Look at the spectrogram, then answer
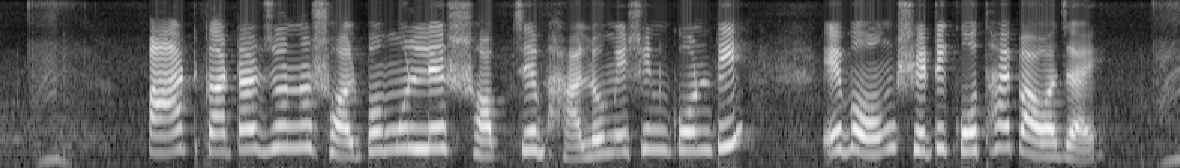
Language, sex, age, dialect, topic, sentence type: Bengali, female, 18-24, Rajbangshi, agriculture, question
